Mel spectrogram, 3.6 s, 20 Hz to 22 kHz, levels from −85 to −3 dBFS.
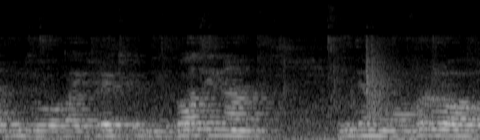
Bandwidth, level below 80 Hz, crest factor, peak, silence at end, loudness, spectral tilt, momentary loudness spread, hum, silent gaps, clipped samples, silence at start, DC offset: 16.5 kHz; -52 dBFS; 14 dB; -22 dBFS; 0 s; -37 LUFS; -8 dB/octave; 12 LU; none; none; under 0.1%; 0 s; under 0.1%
